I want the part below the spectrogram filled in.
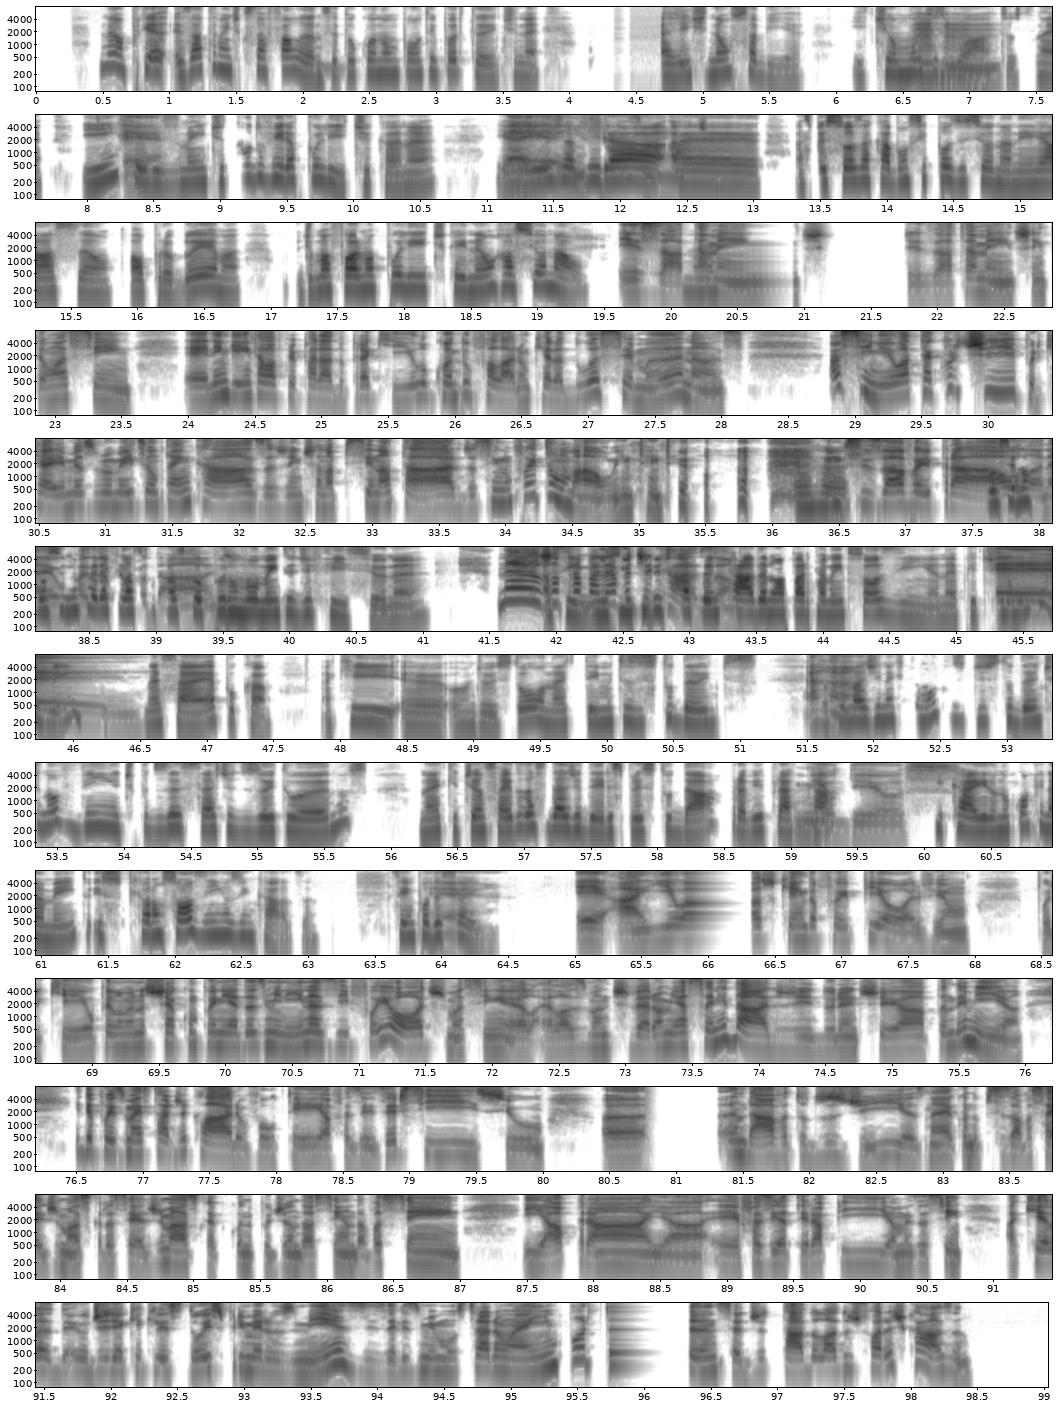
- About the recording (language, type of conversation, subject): Portuguese, podcast, Como um passeio curto pode mudar o seu humor ao longo do dia?
- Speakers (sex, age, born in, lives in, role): female, 45-49, Brazil, United States, guest; female, 50-54, Brazil, France, host
- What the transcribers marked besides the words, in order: other background noise; static; tapping; distorted speech; in English: "roommates"; laugh; drawn out: "É"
